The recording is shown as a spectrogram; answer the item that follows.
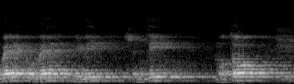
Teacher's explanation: La pérdida de la R, al final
